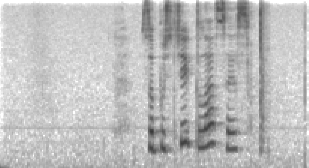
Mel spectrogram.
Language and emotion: Russian, neutral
